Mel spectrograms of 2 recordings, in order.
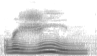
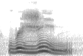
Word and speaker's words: regime: here regine regime regime actually it's j j sound as you see so it sounds more like regime okay two more times regime regime it's like a ruling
